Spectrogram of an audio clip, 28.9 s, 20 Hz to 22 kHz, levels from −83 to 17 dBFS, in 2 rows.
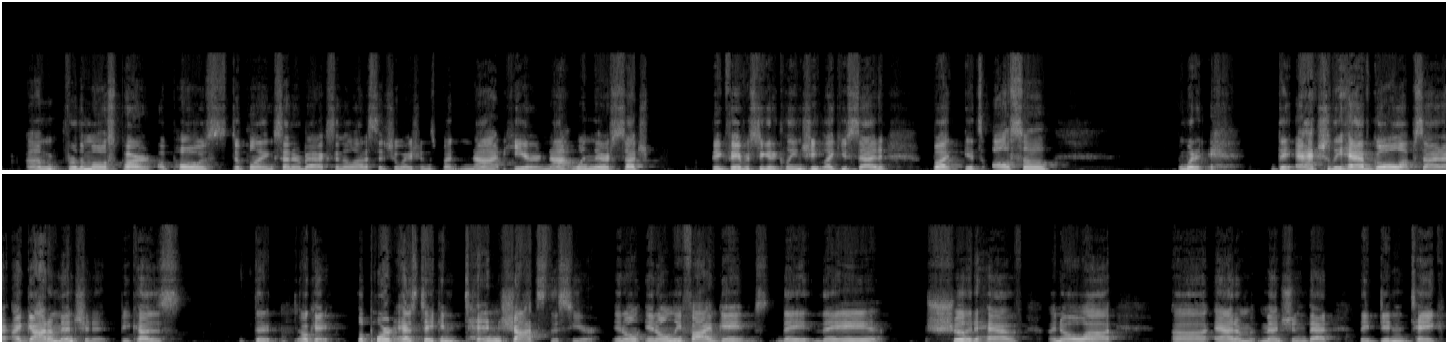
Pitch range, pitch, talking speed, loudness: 115-170 Hz, 135 Hz, 160 wpm, -23 LUFS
